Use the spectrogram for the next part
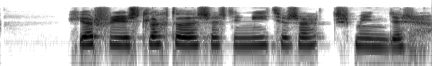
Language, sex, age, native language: Icelandic, male, 12, Icelandic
